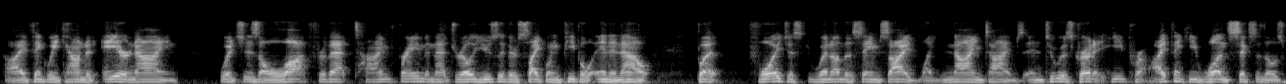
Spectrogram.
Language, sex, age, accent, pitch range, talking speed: English, male, 20-39, American, 105-120 Hz, 225 wpm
